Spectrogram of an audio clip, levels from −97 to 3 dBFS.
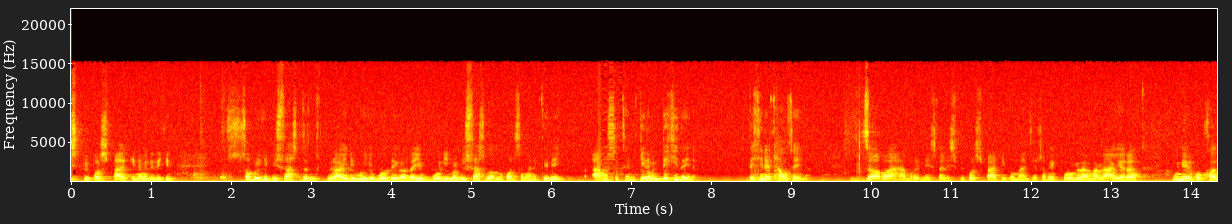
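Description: Video or display buzz runs from start to finish: a steady buzz at 75 Hz, the field rate of the picture, with a layer of gritty hash above it, sitting around 20 dB below the sound itself. It points to a screen or video cable leaking its refresh signal into the audio path, so the interference keeps time with the display rather than with anything in the recording.

From 6.58 to 6.90 s the audio turns rigid and metallic, locked onto a fixed 188 Hz buzz that only loosely follows the original sound's shape. The likely cause is robotic sound from repeated short buffers: new audio stopped arriving often enough, so the software kept replaying the last short slice, about 5.3 ms long, which sets that 188 Hz pitch. Most of the audio in that window was covered this way, and the real material underneath was skipped.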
